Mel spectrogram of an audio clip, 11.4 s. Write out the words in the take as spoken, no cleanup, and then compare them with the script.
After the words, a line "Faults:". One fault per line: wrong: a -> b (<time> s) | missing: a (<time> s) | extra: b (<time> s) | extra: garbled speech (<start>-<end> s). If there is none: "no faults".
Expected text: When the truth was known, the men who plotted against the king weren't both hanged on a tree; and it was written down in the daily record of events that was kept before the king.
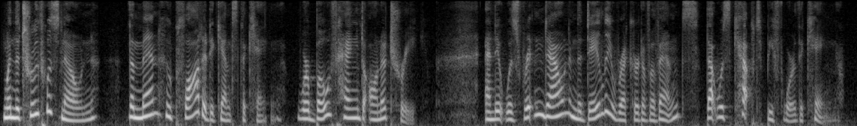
When the truth was known, the men who plotted against the king were both hanged on a tree; and it was written down in the daily record of events that was kept before the king.
Faults:
wrong: weren't -> were (4.0 s)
